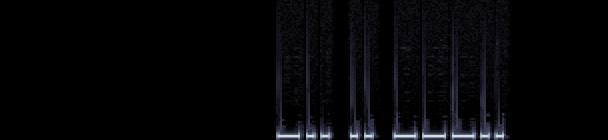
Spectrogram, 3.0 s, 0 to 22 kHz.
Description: Morse code, heard as a keyed tone, about 31 wpm, 700 Hz. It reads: DI8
